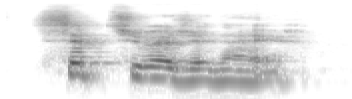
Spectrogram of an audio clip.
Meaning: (adjective) septuagenarian
- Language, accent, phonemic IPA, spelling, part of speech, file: French, Canada, /sɛp.tɥa.ʒe.nɛʁ/, septuagénaire, adjective / noun, LL-Q150 (fra)-septuagénaire.wav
